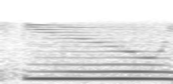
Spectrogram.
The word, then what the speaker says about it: HU: You can do it out loud. Hew. You can whisper the hew. It sounds like the wind. You can also spell it, H-U.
